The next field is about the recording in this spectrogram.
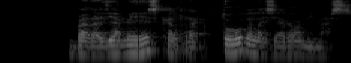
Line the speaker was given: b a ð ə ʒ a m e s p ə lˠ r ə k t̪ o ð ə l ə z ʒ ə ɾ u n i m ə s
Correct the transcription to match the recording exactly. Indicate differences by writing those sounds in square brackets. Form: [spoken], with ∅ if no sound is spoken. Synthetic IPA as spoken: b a ð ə ʒ a m e s [k] ə lˠ r ə k t̪ o ð ə l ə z ʒ ə ɾ [ɔ] n i m ə s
